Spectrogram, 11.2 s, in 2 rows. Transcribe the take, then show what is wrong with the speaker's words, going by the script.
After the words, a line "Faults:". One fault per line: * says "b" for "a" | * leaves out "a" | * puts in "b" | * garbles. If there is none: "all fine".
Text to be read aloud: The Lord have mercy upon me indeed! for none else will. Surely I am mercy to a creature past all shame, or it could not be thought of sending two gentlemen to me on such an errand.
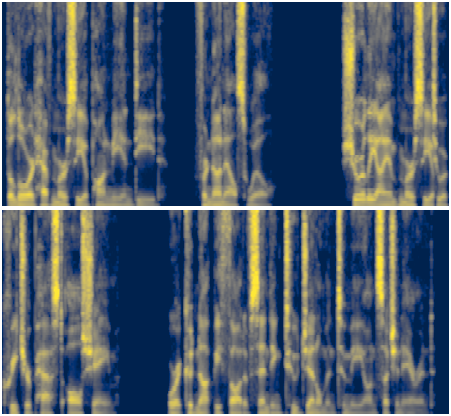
The Lord have mercy upon me indeed! for none else will. Surely I am mercy to a creature past all shame, or it could not be thought of sending two gentlemen to me on such an errand.
Faults:
all fine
